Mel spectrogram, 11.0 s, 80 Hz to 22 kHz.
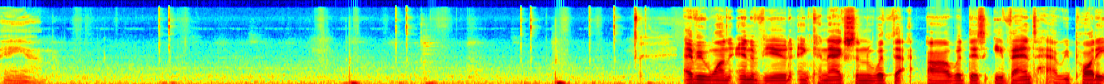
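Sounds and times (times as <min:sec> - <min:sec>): steady low hum: 0:00.0 - 0:11.0
mouse and keyboard clicks: 0:03.4 - 0:04.5, 0:05.2 - 0:06.4.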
